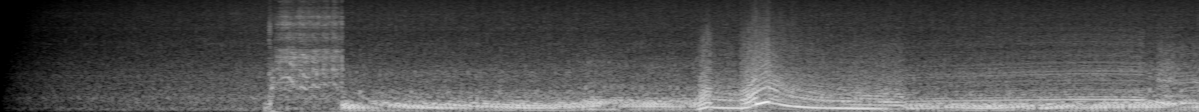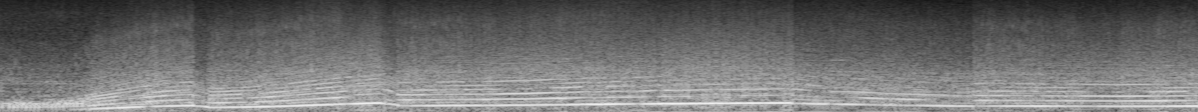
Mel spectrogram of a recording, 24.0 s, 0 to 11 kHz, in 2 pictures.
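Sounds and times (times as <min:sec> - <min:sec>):
Alfa Romeo 4C sports car engine: 0:02.6 - 0:23.9.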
